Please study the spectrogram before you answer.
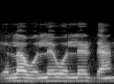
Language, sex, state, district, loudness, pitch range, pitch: Kannada, male, Karnataka, Bellary, -17 LUFS, 150-165 Hz, 160 Hz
